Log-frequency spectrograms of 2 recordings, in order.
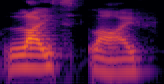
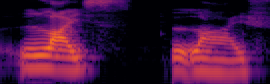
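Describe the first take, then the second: First: The two words run together without a pause. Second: There is a gap between the two words. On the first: The speaker calls it right. "即係中間係冇停頓嘅" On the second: The speaker calls it wrong. "中間係有兩個字，兩係有個 gap 嘅"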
